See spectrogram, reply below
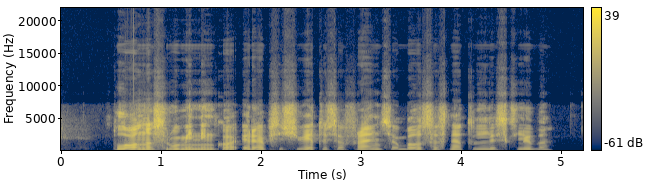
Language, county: Lithuanian, Vilnius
